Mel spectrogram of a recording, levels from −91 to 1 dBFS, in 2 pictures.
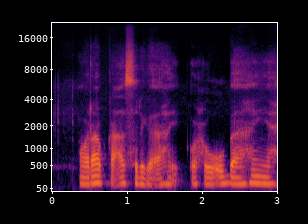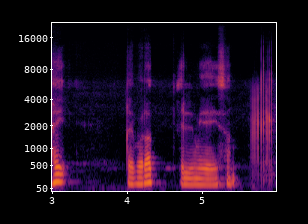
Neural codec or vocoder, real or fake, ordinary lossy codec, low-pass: codec, 44.1 kHz, 7.8 kbps, DAC; fake; none; none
